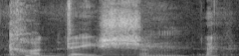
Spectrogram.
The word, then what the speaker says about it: Kardashian: Kardashian. I didn't realise it was a hue of paint. So it rhymes with carnation then. Kardashian, I believe, is the pronunciation.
